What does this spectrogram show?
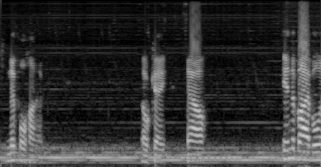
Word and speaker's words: Niflheim: here but it's usually spelled with an F pronounced nipple Heim okay now in the Bible in the New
